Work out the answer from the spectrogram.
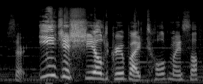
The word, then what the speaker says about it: aegis: things coming up yeah so got ourselves the aegis sorry aegis shield group i told myself i was going to pronounce it right so we have zyrack beauty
